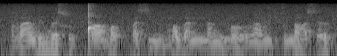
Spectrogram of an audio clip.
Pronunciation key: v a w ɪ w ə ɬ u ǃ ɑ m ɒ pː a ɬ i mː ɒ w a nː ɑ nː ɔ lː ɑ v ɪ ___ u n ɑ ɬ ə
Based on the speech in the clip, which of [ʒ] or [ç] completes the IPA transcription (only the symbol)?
ç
